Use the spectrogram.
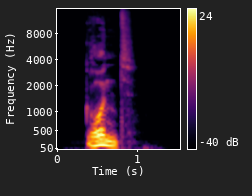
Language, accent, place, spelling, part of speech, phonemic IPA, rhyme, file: German, Germany, Berlin, Grund, noun, /ɡʁʊnt/, -ʊnt, De-Grund.ogg
- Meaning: 1. ground, land (usually as someone's property) 2. bottom (of a container or a body of water) 3. reason; motive, cause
